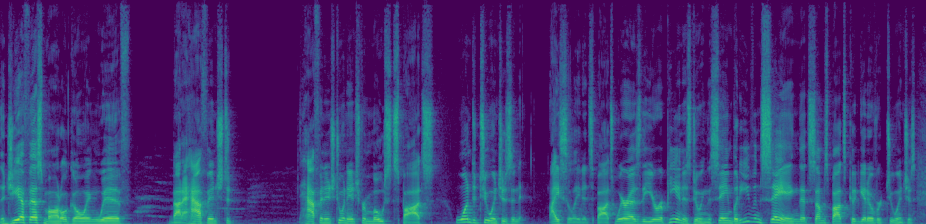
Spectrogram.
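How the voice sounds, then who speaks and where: At a moderate pace, a man talks in an animated tone with lively intonation and medium pitch. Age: 30s. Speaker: meteorologist. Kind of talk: casual chat. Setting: live stream.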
